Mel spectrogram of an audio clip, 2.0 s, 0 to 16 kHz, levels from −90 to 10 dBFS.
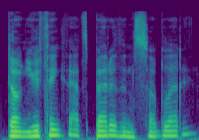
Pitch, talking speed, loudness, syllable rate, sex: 120 Hz, 210 wpm, -17 LUFS, 5.4 syllables/s, male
